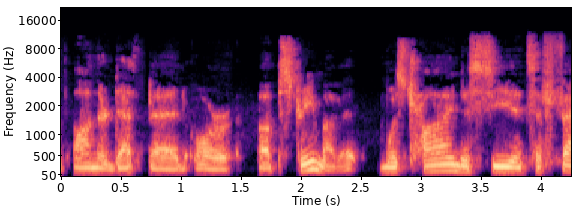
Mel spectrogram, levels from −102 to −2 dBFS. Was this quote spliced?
yes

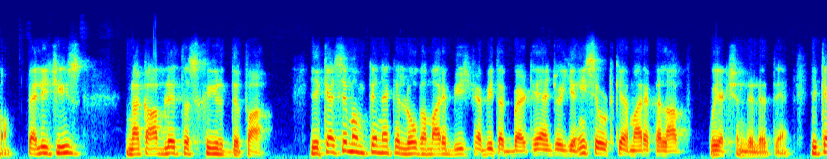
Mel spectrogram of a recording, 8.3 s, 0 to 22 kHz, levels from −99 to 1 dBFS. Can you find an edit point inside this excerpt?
no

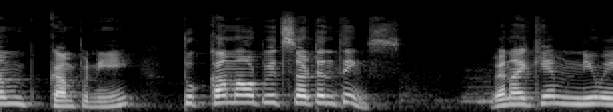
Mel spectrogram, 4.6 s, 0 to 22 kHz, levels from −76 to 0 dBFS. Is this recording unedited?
yes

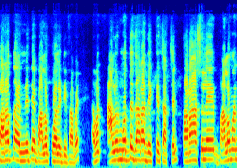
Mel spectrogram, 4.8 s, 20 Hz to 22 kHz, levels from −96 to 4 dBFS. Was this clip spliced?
no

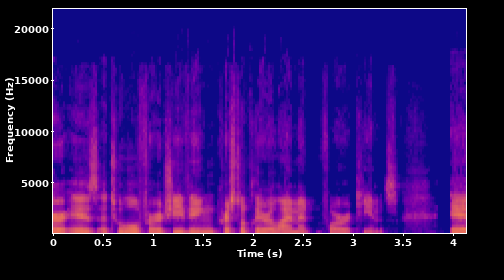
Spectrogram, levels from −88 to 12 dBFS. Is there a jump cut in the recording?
no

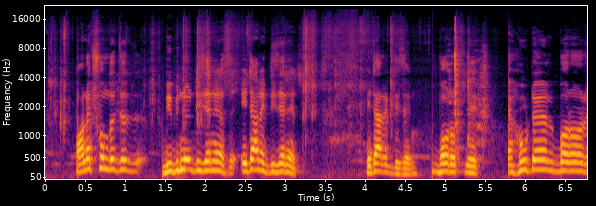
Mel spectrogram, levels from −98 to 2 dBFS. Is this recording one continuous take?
no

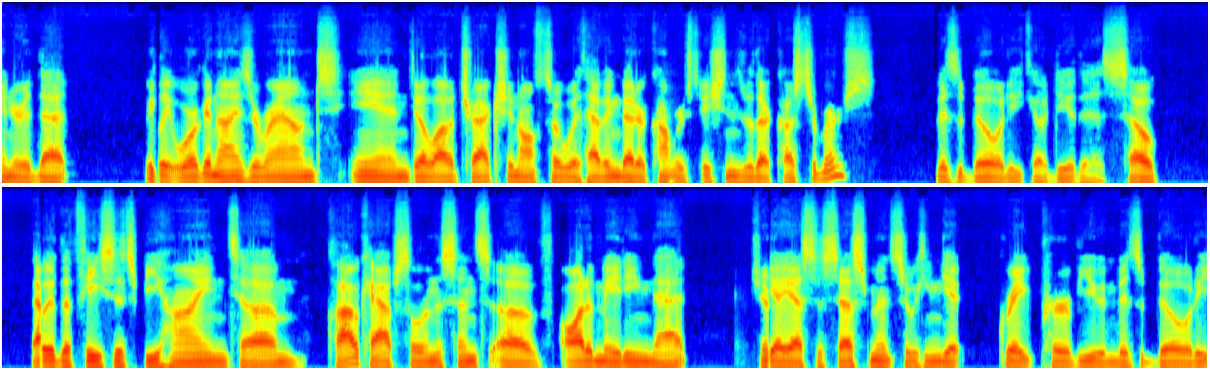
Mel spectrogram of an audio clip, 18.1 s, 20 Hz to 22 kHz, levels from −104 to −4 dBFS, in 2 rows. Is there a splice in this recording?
yes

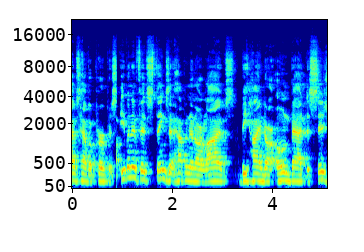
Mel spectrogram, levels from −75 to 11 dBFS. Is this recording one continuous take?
no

